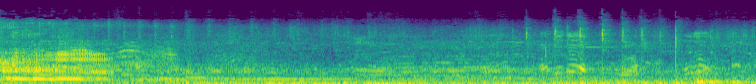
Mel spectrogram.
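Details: Cattle being unloaded from the river side: a loud, drawn-out, low moo fills the first two and a half seconds, then fades behind a murmur of human voices and crowd noise, with a few faint knocks and thuds.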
